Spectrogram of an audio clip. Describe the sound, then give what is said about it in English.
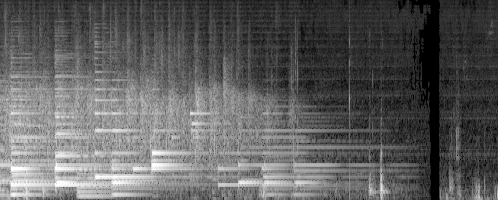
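A church audience claps a hand clap of praise as a visiting preacher comes up, a dense patter mixed with loud sustained organ chords that shift every second or so, then fade out near the end. “Come on, give the Lord a hand clap of praise as he comes.”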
